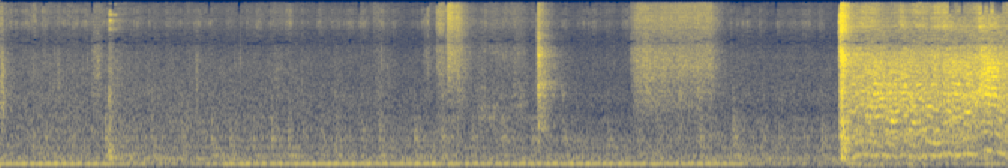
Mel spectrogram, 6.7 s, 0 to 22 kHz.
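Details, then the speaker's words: Freshly built 350 Chevy first start attempt, fuel fed from a bottle; sluggish starter drone at roughly four labored turns a second without catching, battery flat: slow cranking from weak battery. "Battery's dead. Damn it. Alright, put a charger on it for a bit."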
